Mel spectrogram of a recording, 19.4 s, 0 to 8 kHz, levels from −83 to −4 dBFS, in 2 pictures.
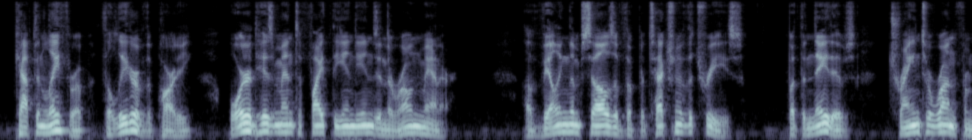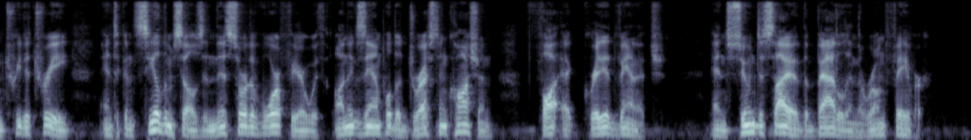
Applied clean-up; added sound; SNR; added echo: none; none; none; none.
